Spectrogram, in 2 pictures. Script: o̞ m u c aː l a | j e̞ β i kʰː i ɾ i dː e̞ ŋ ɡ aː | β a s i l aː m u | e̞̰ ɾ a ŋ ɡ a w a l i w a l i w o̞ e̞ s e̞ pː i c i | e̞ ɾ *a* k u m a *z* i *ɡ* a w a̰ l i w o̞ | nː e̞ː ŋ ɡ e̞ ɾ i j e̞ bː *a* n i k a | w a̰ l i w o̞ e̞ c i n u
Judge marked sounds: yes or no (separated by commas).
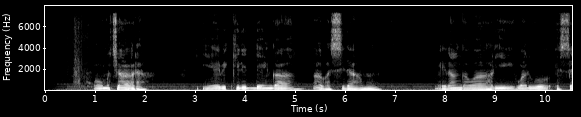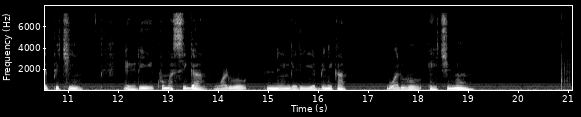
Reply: no, no, yes, no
